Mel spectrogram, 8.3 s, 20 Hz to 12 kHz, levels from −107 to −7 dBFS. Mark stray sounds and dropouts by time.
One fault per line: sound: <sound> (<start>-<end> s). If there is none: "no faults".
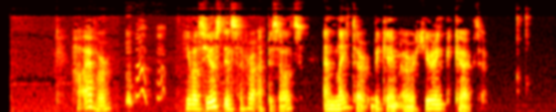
sound: laugh (1.9-2.5 s)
